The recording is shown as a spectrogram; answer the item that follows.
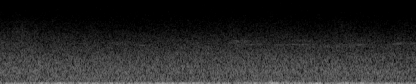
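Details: Steady low rumbling wind or surf noise outdoors with no animal calls.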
